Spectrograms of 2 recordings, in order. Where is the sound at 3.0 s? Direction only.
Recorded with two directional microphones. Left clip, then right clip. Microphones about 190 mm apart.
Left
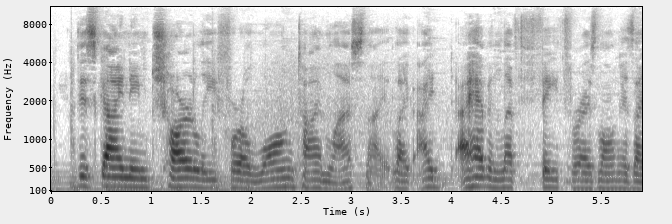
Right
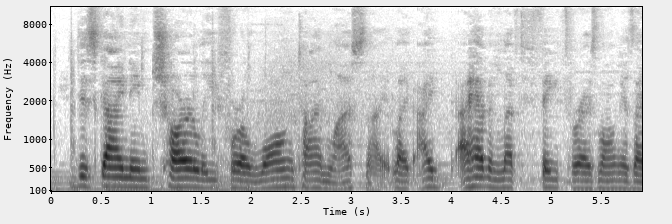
55° left (ahead or behind).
